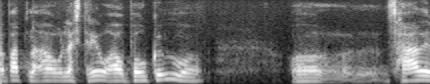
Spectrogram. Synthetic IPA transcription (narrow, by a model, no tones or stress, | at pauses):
apat̪naːwlɛst̪ɾɪɔɣawpoːwkʏmɔɣ | ɔɣθaðɛ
